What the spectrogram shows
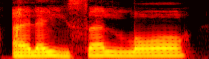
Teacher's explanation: سین باریک اور پھر اللہ موٹا پڑھا جائے گا کیونکہ اللہ سے پہلے زبر آ رہا ہے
